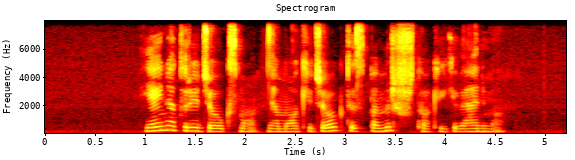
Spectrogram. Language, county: Lithuanian, Šiauliai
